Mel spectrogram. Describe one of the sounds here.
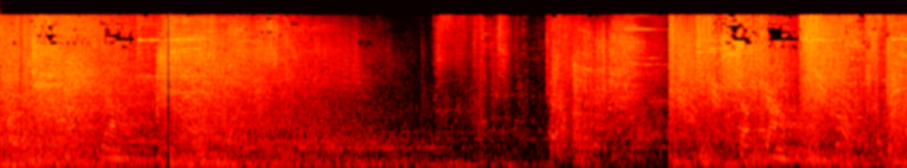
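Magic spells crackle and whoosh in a fast game battle.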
